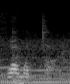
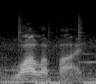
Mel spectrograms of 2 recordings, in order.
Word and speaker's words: Hualapai: Hualapai. Hualapai. Yeah, you'd think it would be spelled with a W, but it's It's spelled with an H.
